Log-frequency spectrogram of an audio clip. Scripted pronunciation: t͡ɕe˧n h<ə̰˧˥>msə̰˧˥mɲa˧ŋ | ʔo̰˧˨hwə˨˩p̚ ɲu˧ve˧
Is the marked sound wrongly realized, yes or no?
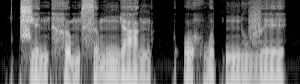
no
